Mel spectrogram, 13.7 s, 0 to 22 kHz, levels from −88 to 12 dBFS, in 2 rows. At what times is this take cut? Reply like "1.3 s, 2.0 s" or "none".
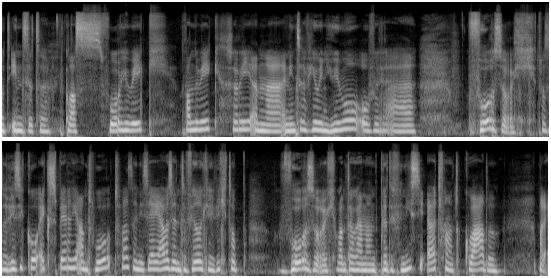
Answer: none

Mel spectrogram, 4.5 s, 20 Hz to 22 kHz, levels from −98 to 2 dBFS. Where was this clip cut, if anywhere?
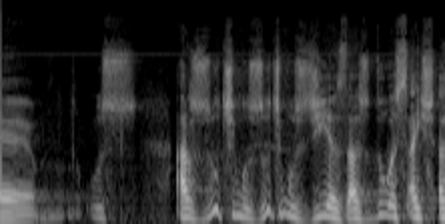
none

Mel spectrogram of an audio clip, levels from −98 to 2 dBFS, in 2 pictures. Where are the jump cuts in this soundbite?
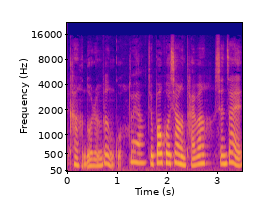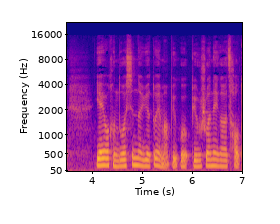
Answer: none

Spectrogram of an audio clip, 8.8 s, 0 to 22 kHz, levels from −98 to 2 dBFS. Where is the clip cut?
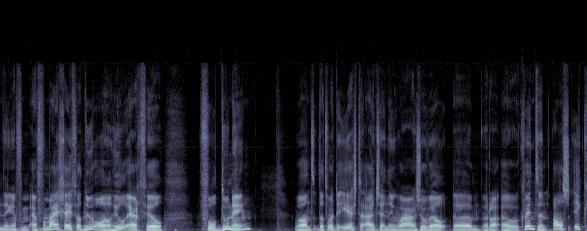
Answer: none

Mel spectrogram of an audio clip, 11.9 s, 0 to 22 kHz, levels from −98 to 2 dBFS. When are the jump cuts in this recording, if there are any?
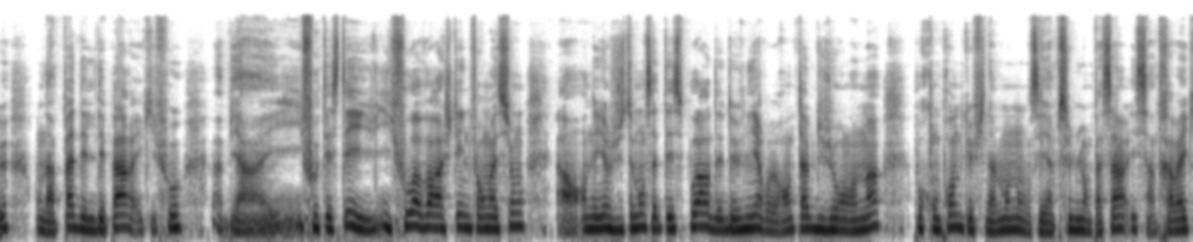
none

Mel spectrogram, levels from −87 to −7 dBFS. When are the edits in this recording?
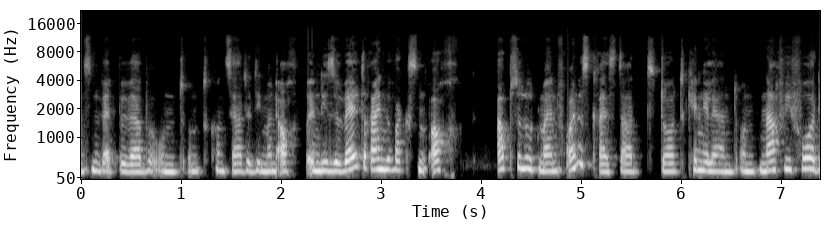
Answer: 1.9 s, 3.5 s

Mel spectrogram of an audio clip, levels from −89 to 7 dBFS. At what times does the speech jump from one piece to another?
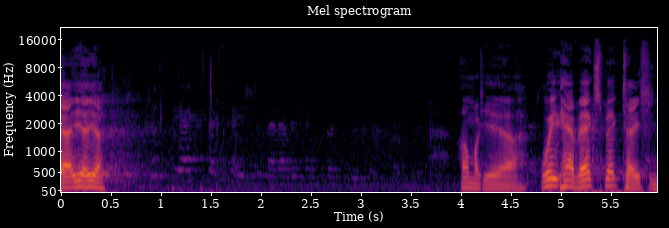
4.2 s, 5.0 s

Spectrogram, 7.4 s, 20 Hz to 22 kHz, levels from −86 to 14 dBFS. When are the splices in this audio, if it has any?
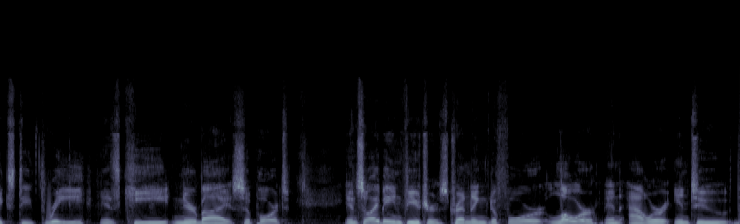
0.9 s, 4.9 s

